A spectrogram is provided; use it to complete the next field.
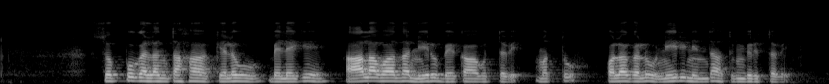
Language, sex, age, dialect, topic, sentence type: Kannada, male, 60-100, Mysore Kannada, agriculture, statement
